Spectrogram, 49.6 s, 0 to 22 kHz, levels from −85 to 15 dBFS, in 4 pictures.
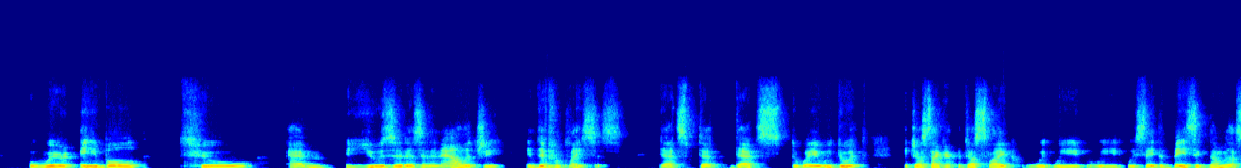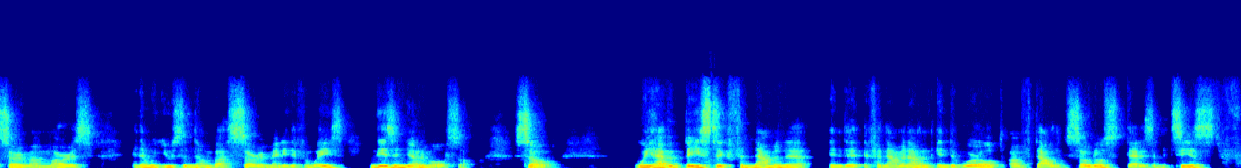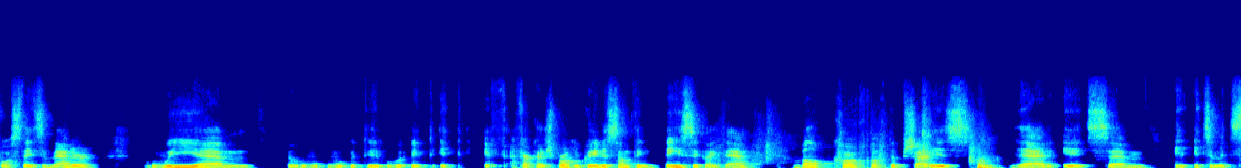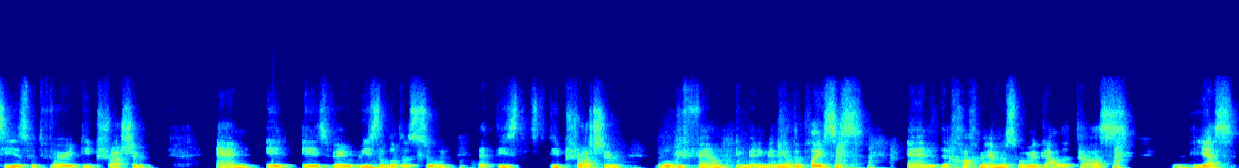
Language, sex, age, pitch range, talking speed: English, male, 50-69, 90-120 Hz, 150 wpm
